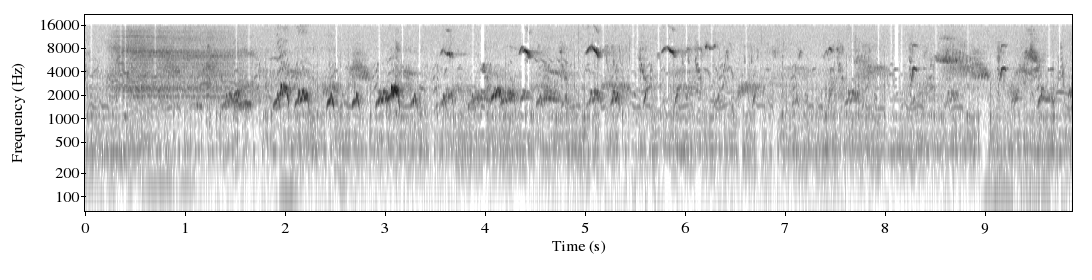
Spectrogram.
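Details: Chorus of wild European bee-eaters recorded in Romania in 2016: after a quiet start, a dense burst of short purring calls, several a second, then fades to scattered high chirps over a steady low hum.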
